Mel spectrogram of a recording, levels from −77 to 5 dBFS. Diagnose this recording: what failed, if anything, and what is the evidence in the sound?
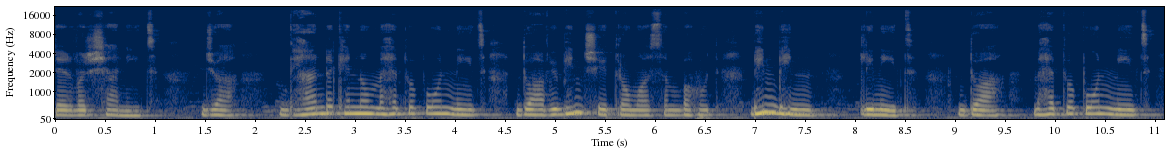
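Listening through the speech recording, nothing stood out that would point to a failure at any stage of the chain.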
